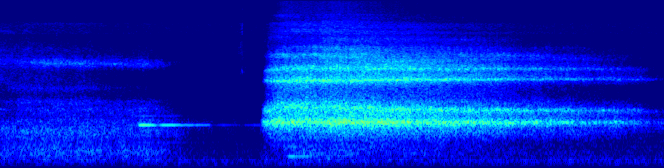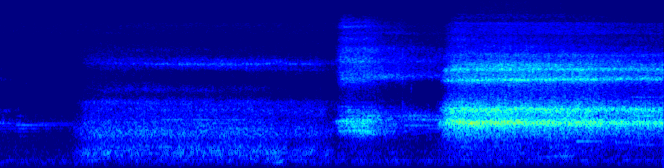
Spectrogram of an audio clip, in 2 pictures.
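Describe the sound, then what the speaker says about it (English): Slow, deliberate breaths drawn in through the nose and pushed out through the mouth in a fogging style, long airy exhales repeating in a calm rhythm, close and soft. "Inhaling through your nose and exhaling through your mouth as if you're fogging a mirror with your breath."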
